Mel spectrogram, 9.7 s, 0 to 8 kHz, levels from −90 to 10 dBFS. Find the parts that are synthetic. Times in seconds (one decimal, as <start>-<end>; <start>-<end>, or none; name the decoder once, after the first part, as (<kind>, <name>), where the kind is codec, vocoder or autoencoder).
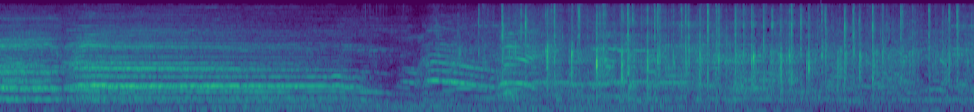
5.4-8.2 (codec, SNAC)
